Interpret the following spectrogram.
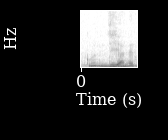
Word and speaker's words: Diyanet: rattaché au premier ministre s'appelle la diyanet dit annette quand ça se prononce et c'est cet organisme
